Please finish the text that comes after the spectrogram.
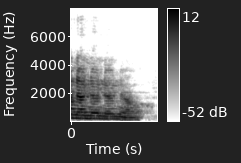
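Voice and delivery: ordinary delivery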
